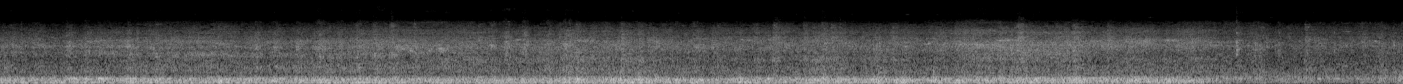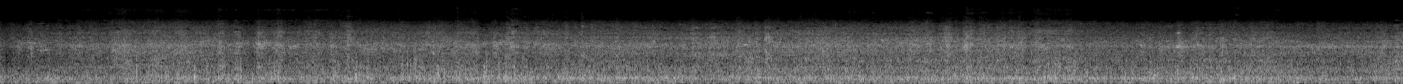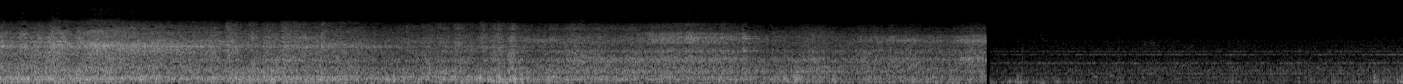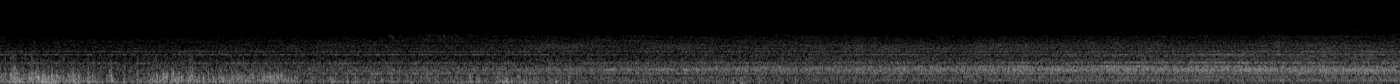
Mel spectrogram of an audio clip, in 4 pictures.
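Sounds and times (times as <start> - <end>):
freight train wheels on rail: 0.0 - 56.0.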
